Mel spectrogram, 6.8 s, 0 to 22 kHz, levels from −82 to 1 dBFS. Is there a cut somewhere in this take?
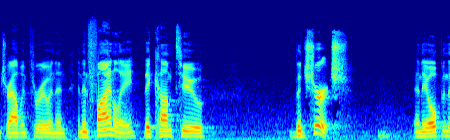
yes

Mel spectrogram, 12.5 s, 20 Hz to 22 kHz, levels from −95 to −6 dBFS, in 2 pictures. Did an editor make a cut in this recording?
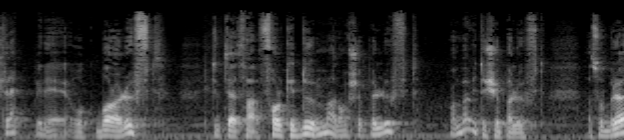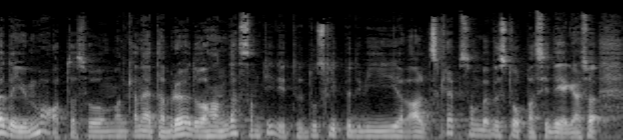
yes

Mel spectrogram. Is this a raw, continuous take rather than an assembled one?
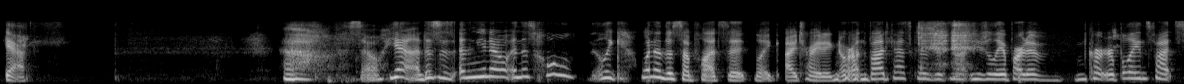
no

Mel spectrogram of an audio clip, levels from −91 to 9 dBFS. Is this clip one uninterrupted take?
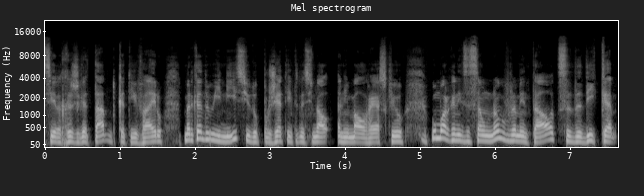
yes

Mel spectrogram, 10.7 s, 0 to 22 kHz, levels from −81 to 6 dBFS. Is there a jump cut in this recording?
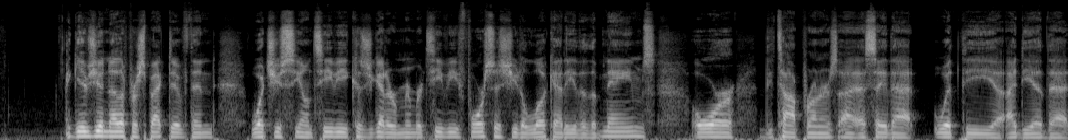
yes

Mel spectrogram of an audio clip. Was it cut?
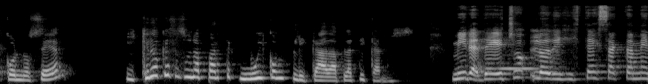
yes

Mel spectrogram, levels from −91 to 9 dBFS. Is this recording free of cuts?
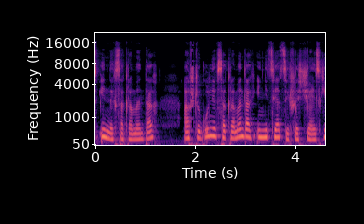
yes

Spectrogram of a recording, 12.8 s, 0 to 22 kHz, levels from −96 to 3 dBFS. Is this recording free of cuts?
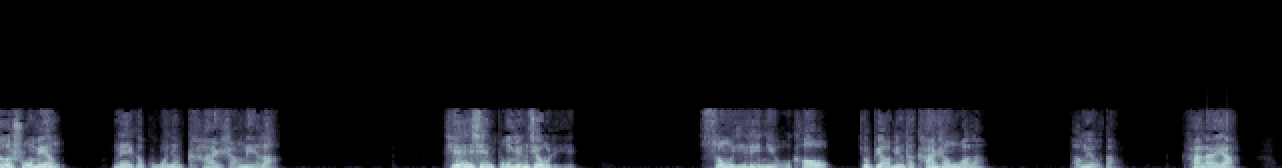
yes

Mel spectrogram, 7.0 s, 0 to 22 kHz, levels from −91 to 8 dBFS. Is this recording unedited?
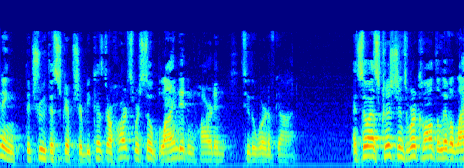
yes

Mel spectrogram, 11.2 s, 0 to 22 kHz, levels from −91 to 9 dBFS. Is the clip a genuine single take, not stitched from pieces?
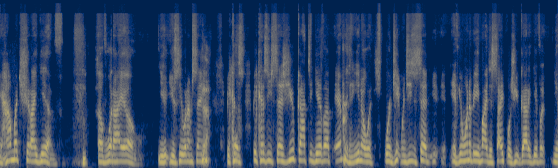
yes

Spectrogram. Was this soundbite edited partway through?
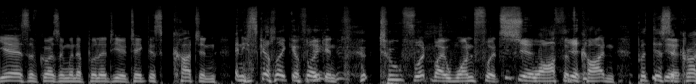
no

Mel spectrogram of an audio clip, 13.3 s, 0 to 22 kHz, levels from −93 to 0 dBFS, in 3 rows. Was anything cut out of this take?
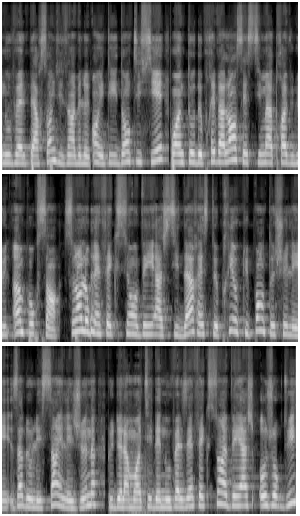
yes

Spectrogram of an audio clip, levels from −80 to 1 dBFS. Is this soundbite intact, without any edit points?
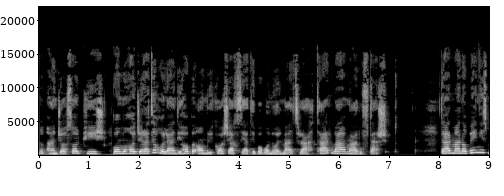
yes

